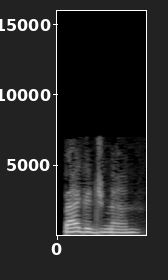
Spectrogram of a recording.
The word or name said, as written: baggageman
